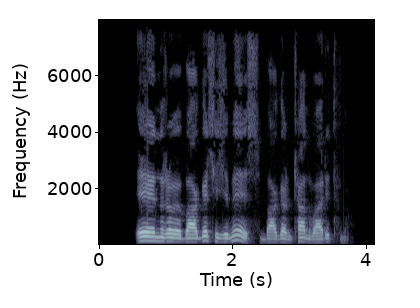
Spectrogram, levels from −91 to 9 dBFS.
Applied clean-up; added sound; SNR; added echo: none; none; none; none.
